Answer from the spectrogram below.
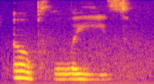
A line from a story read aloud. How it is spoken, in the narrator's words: Rodney scoffed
